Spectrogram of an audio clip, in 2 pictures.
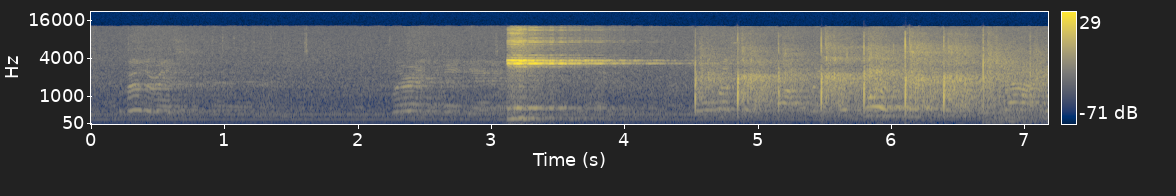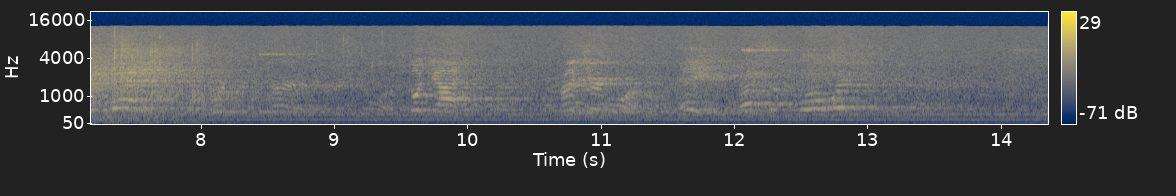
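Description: Referee's whistle blown once, about three seconds in, a loud steady shrill tone lasting a little over a second that stops the wrestling action. It is followed by a few seconds of crowd voices in the gym, with sharp claps or slaps.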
